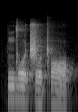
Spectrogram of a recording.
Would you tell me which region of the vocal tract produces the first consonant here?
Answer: tongue tip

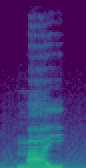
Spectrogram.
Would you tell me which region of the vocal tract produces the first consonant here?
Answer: lips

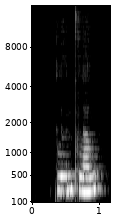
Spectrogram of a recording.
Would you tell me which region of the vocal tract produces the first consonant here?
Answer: velum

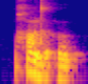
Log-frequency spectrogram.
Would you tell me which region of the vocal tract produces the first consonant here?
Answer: uvula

